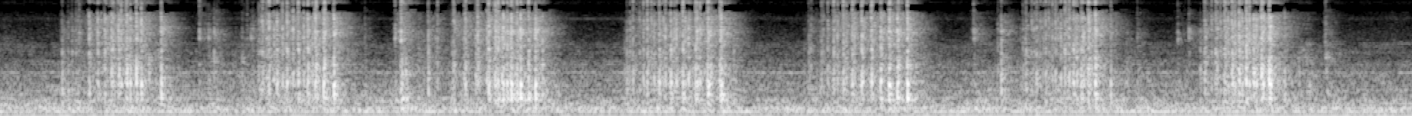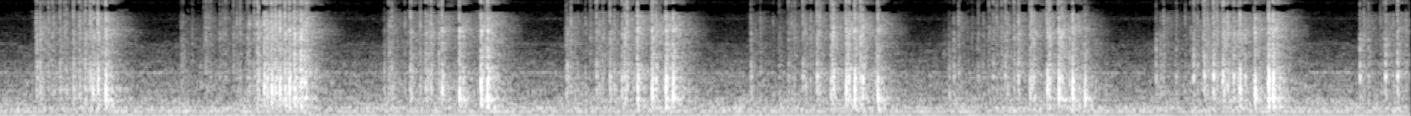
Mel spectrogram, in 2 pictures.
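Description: Long acrylic nails scratch and tap along the ribs of the inner white ribbed plastic liner of an open mini fridge door, a hollow molded plastic door with a shelf rail. Short, bright, crackly scrapes repeat roughly once a second over a steady low hum.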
